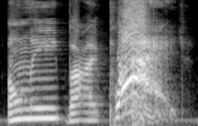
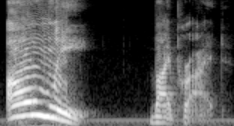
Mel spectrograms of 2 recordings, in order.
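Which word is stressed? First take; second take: by; only. First: The stress is on "by". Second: The stress is on "only".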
